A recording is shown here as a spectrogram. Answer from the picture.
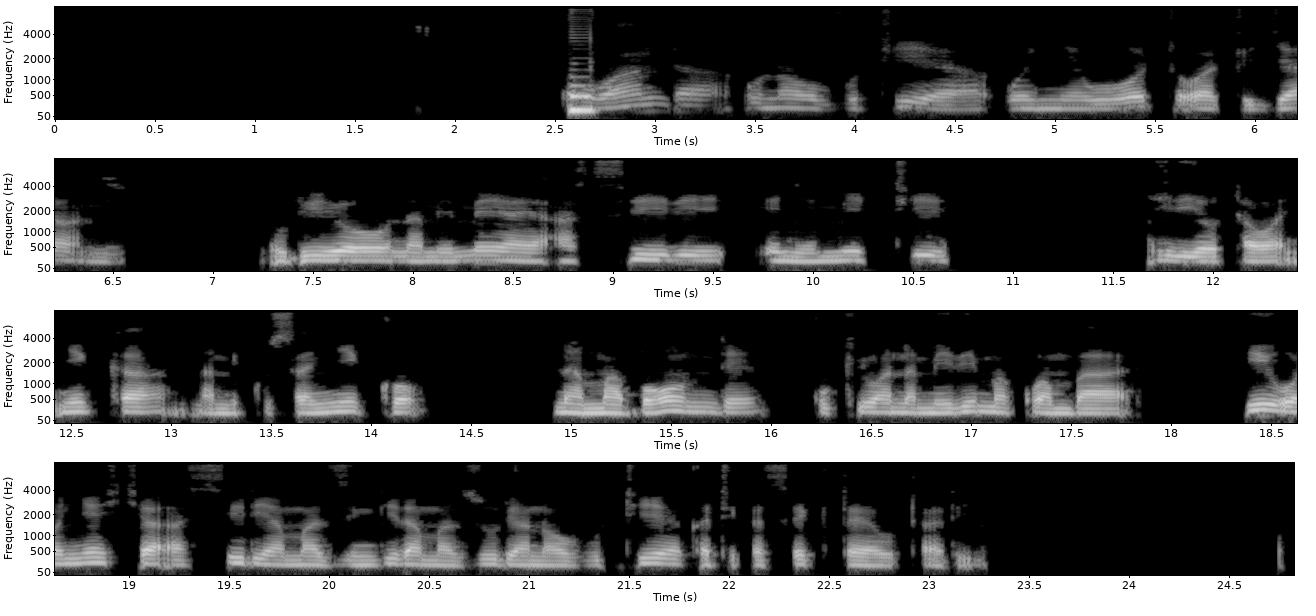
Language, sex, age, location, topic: Swahili, male, 25-35, Dar es Salaam, agriculture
